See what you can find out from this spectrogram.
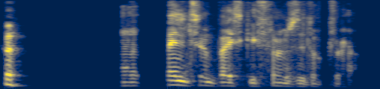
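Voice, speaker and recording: A man hosting a podcast, giving a casual, halting recap from his notes. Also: medium pitch, animated, a little mellow, slightly rough, no room sound. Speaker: podcast host.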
